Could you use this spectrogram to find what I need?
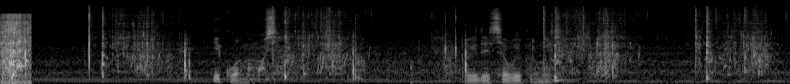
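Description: Bait splashes into calm water.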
